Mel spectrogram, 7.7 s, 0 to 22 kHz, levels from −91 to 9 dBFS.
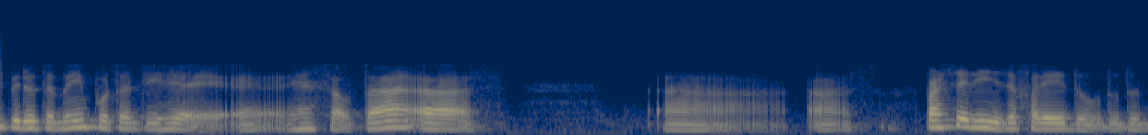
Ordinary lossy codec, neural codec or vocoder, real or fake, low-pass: none; none; real; 3.6 kHz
